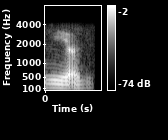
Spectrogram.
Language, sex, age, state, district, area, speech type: Nepali, male, 18-30, West Bengal, Darjeeling, rural, conversation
